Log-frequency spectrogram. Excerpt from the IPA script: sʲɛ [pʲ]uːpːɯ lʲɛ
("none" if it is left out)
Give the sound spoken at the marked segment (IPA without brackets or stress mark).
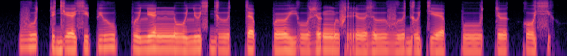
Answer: pʲ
